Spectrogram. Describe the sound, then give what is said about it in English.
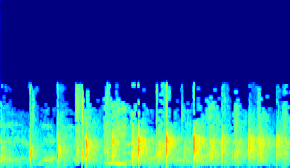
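Sparse, scattered hand clapping from an audience, a few irregular claps rising over a murmuring crowd, weak and unenthusiastic rather than full applause. “Very weak hand clap.”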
